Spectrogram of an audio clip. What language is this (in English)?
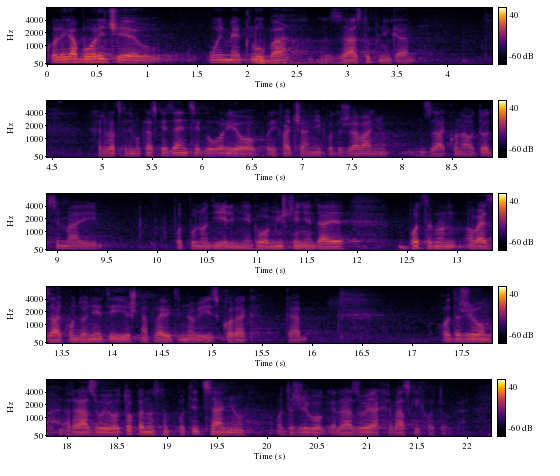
Croatian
